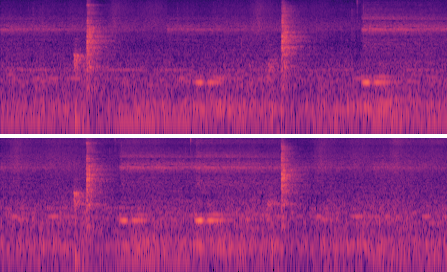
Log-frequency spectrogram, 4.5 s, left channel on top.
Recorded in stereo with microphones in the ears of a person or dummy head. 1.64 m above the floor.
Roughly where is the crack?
Right.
